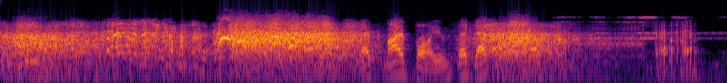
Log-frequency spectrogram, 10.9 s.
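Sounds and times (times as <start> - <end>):
laughter: 0.0 - 5.8, 6.8 - 9.0
speech: 6.0 - 8.6
telephone bell ringing: 7.7 - 10.8.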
